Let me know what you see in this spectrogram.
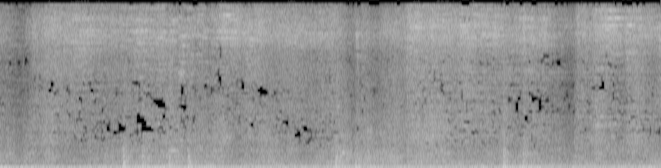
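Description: Double-stack intermodal freight train's well cars rolling past, a steady running noise of steel wheels on rail with scattered clicks as the wheels cross rail joints.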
